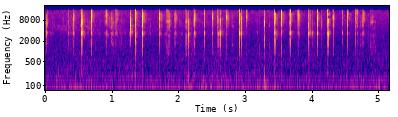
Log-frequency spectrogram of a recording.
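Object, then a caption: Plastic highlighter pen. Long nails tap rapidly on the body of a pastel pink plastic highlighter pen with a black cap, making about three dozen quick, dry clicks over five seconds. Each tap is short and bright, centred around 3.4 kHz, with a faint low hum underneath.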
